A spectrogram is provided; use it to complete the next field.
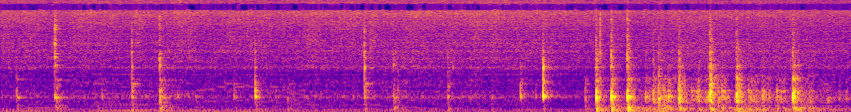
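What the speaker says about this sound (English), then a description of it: "we're gonna add our ginger, garlic, and green onion." Ginger, garlic and green onion sizzle steadily in hot olive oil over medium-high heat, a constant frying hiss with sharp ticks and crackles that grow busier toward the end as the pan is stirred.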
